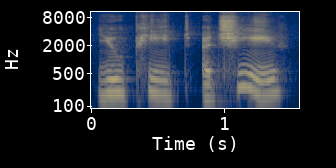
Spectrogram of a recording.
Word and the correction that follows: UPchieve: I'm sorry, I think that's pronounced UPchieve. UPchieve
